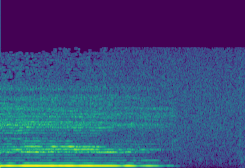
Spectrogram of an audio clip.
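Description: A single voice holds the last long note of a sung worship chorus, a steady hummed tone that fades away near the end.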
